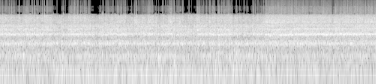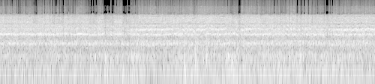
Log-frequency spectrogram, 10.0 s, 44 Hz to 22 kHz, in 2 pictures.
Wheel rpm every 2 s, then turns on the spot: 240, 230, 230, 220, 220.
none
